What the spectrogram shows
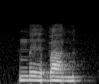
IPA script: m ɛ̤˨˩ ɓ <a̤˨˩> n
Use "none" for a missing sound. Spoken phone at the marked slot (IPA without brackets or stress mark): a̤˨˩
